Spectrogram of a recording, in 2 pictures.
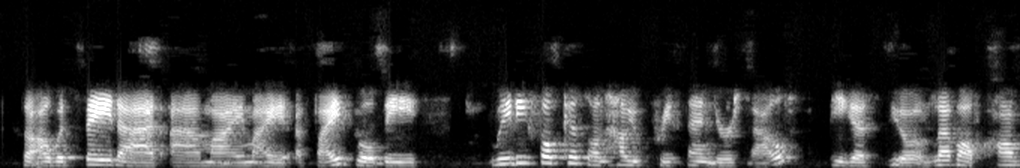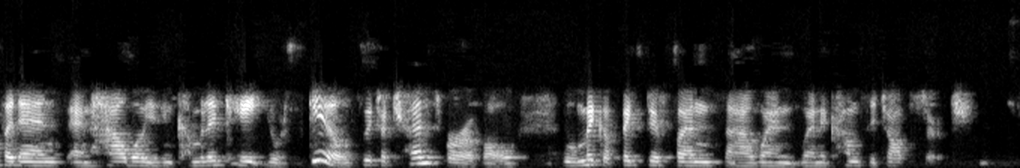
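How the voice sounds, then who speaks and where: Lively intonation in a woman's fairly low voice. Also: fairly quick pace. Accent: strong non-native. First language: not English. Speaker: bank executive. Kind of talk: webinar panel talk.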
